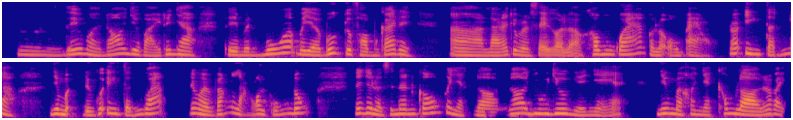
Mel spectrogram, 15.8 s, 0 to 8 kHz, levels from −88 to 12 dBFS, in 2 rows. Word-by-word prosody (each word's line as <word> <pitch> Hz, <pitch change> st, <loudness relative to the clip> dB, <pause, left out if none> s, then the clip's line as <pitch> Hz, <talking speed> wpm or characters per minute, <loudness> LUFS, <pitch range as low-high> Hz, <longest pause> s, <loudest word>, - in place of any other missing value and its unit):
Ừm, 190 Hz, -4 st, -7 dB
nếu 230 Hz, +5 st, +2 dB
mà 230 Hz, -, 0 dB
nói 240 Hz, +6 st, -1 dB
như 230 Hz, -3 st, +1 dB
vậy 160 Hz, -4 st, -4 dB
đó 225 Hz, -, -3 dB
nha, 200 Hz, -5 st, 0 dB, 0.3 s
thì 195 Hz, -2 st, +3 dB
mình 180 Hz, -2 st, -3 dB
muốn 240 Hz, +6 st, +3 dB
á, 305 Hz, -, +3 dB
bây 210 Hz, -2 st, +3 dB
giờ 190 Hz, -3 st, +4 dB
bước 250 Hz, +9 st, +2 dB
vô 230 Hz, -, +5 dB
phòng 180 Hz, -5 st, -1 dB
cái 220 Hz, +6 st, +1 dB
đi, 215 Hz, -6 st, -1 dB, 0.4 s
à, -, -, -2 dB, 0.3 s
là 165 Hz, 0 st, +1 dB
nói 185 Hz, -, -1 dB
chung 220 Hz, +1 st, 0 dB
là 175 Hz, -2 st, 0 dB
sẽ, 95 Hz, -10 st, -1 dB
gọi 90 Hz, -3 st, 0 dB
là, 80 Hz, -, -1 dB
không 220 Hz, 0 st, 0 dB
quá, 225 Hz, +7 st, 0 dB
gọi 185 Hz, -, -2 dB
là, -, -, -1 dB
ồn 160 Hz, -, -5 dB
ào, 150 Hz, -3 st, -6 dB
nó 265 Hz, +1 st, +1 dB
yên 245 Hz, -4 st, +3 dB
tĩnh 185 Hz, +6 st, -3 dB
nè. 250 Hz, -, +2 dB, 0.4 s
Nhưng 245 Hz, 0 st, +6 dB
mà -, -, +5 dB
đừng 185 Hz, -1 st, -1 dB
có 260 Hz, -, +2 dB
yên 260 Hz, -3 st, +1 dB
tĩnh 195 Hz, +3 st, -1 dB
quá, 255 Hz, +4 st, +2 dB, 0.2 s
nếu 270 Hz, -1 st, +2 dB
mà 215 Hz, -, +5 dB
vắng 225 Hz, +7 st, -2 dB
lặng 250 Hz, -8 st, -1 dB
quá 230 Hz, +3 st, +1 dB
thì -, -, -2 dB
cũng 205 Hz, +2 st, -4 dB
hông 260 Hz, +1 st, -3 dB
đúng. 275 Hz, +2 st, +2 dB, 0.5 s
Nó 265 Hz, -, +3 dB
như 275 Hz, 0 st, +3 dB
là 215 Hz, -6 st, +3 dB
sẽ 225 Hz, -, -3 dB
nên 240 Hz, 0 st, +1 dB
có 275 Hz, +5 st, 0 dB
cái 285 Hz, -6 st, +1 dB
nhạc 185 Hz, -5 st, -3 dB
nền 185 Hz, -2 st, 0 dB, 0.2 s
nó 265 Hz, +3 st, +2 dB
du 255 Hz, -1 st, +4 dB
dương 255 Hz, 0 st, +4 dB
nhẹ 180 Hz, -3 st, -1 dB
nhẹ, 175 Hz, -3 st, -5 dB, 0.3 s
nhưng 260 Hz, +2 st, +3 dB
mà 225 Hz, -, +4 dB
kh 230 Hz, -, -3 dB
nhạc 190 Hz, -2 st, -4 dB
không 260 Hz, 0 st, -1 dB
lời 195 Hz, -6 st, +7 dB
đó 235 Hz, -, 0 dB
bạn, 220 Hz, -4 st, -2 dB
220 Hz, 285 wpm, -23 LUFS, 185-250 Hz, 0.5 s, lời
